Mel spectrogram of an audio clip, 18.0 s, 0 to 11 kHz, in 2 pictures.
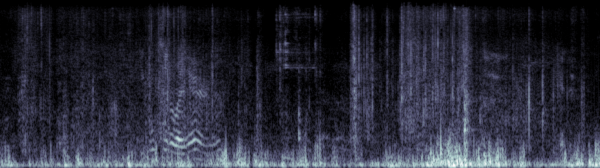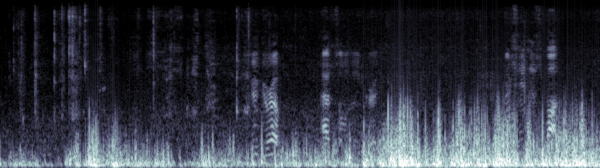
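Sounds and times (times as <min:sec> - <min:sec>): wind gusting over microphone: 0:00.0 - 0:18.0.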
